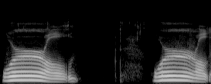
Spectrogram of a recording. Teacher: world you don't have to make the DU noise world world it's moving from the r to the L that makes the Earl noise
